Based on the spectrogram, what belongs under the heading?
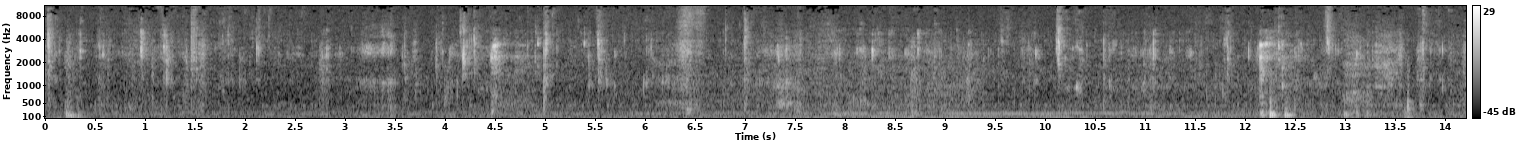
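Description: Close-miked chewing and wet mouth smacks of two people eating garlic fried rice, hotdog and egg with their hands, with scattered small clicks throughout.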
